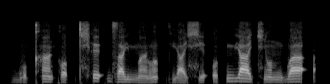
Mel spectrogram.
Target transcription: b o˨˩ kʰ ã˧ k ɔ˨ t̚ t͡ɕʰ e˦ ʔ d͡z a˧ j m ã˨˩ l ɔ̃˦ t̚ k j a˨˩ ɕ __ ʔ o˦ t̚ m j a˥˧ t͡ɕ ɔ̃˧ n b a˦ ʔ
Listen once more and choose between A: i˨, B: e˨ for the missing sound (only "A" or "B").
B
